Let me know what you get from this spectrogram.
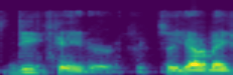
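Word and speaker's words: Decatur: too all this time I've never enunciated the first syllable decator that's how you say it right that's that's what she told me so Josh remember that is not deater it's decator so you got to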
